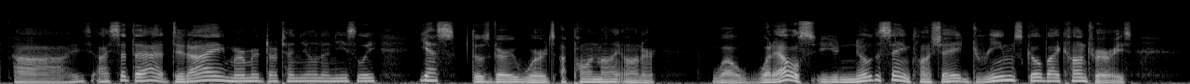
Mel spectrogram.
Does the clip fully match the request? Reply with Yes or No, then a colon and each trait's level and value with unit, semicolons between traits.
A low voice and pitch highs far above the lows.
Yes: low, 125 Hz; wide, 6.9 semitones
